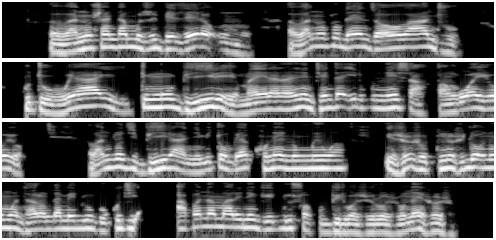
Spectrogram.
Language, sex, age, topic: Ndau, male, 18-24, health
